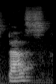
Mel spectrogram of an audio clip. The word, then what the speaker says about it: Passent: I previously mispronounced that. It's not Passent, it's Passent.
